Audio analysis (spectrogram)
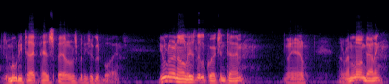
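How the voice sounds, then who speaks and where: An actor playing a stern middle-aged district attorney and father in an old-time radio drama, brisk, authoritative and paternal. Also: on the low side, animated. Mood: calm, paternal. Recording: dull vintage radio recording.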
